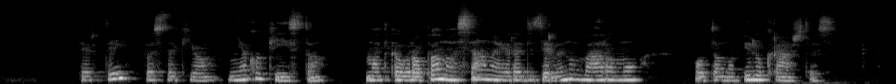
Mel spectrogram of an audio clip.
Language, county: Lithuanian, Klaipėda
